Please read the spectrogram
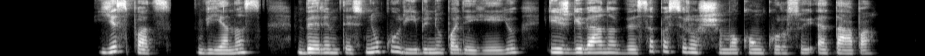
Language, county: Lithuanian, Šiauliai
